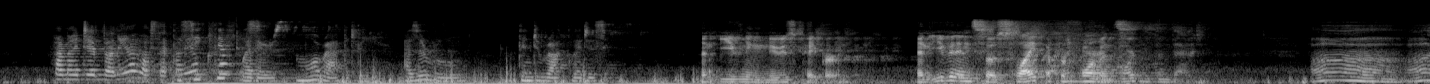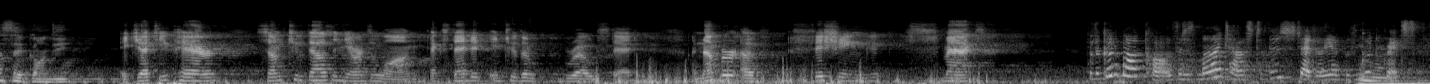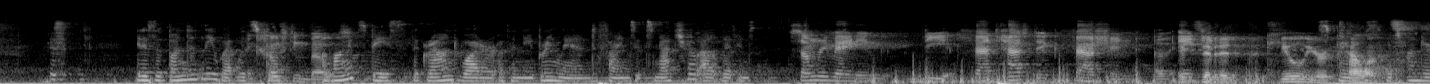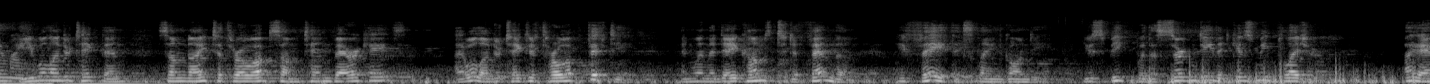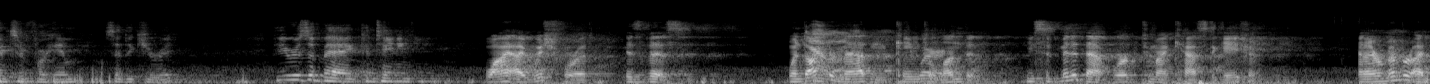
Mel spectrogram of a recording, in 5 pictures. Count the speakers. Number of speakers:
five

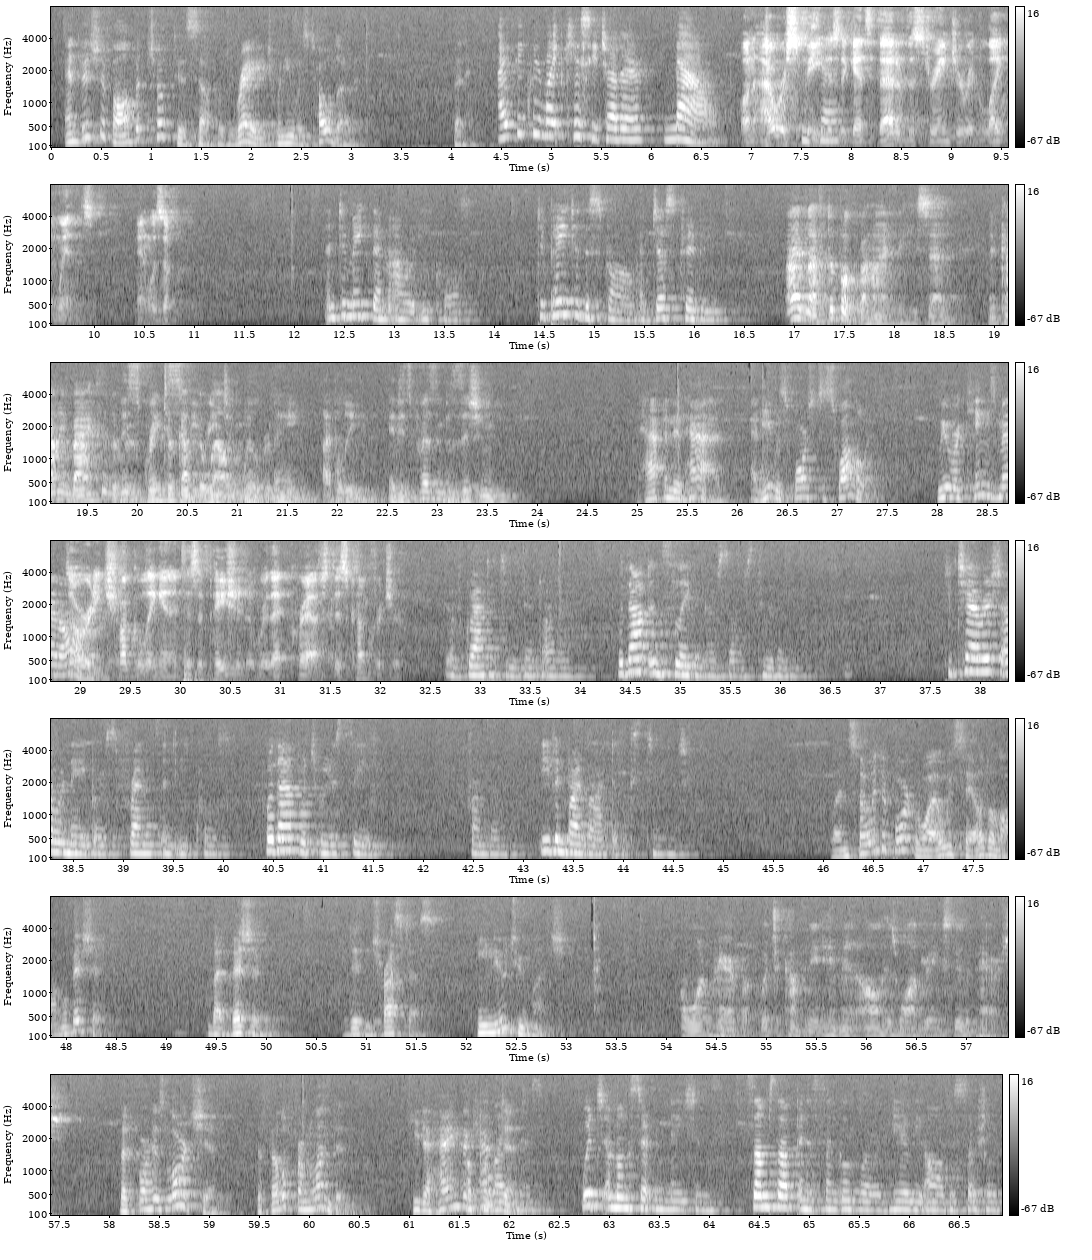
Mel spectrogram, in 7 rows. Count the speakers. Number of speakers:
six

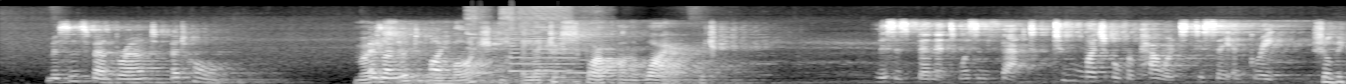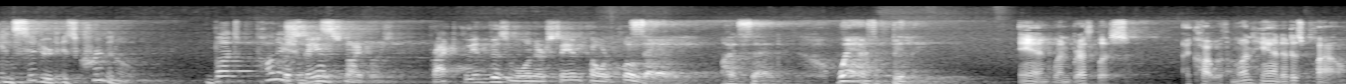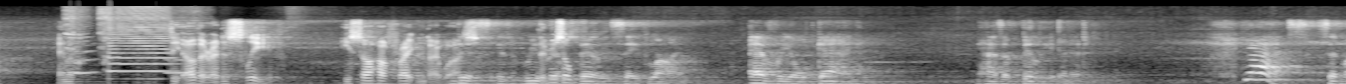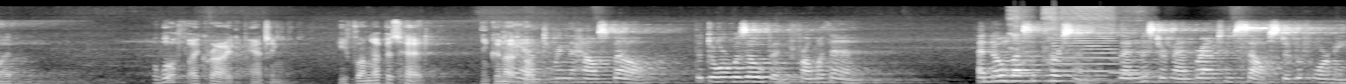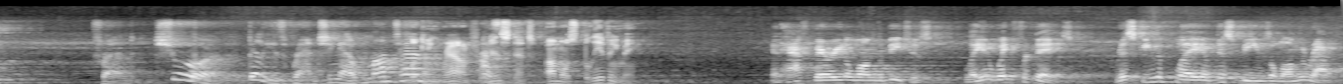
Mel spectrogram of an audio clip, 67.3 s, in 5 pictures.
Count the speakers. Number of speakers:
seven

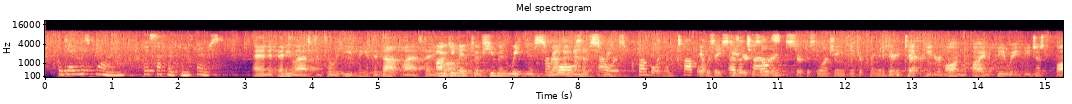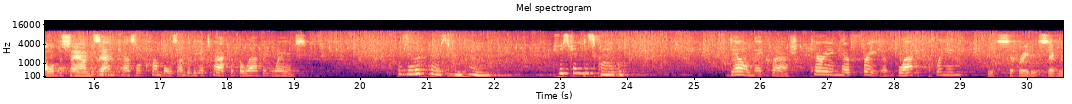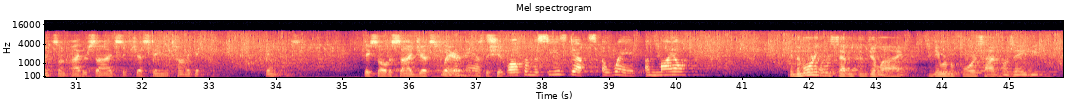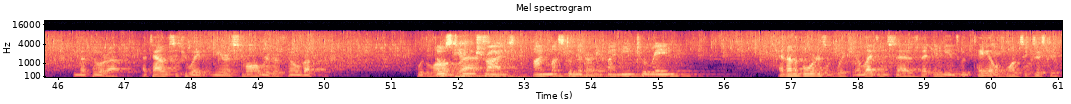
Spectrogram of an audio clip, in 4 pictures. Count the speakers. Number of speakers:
six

